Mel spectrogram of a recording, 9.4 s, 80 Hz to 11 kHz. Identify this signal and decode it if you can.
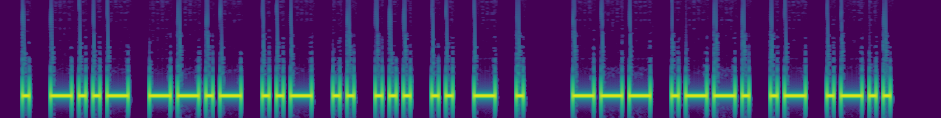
Morse code, heard as a keyed tone, about 17 wpm, 700 Hz. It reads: EXQUISITE OPAL
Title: Pangram Challenge v2 - 17wpm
